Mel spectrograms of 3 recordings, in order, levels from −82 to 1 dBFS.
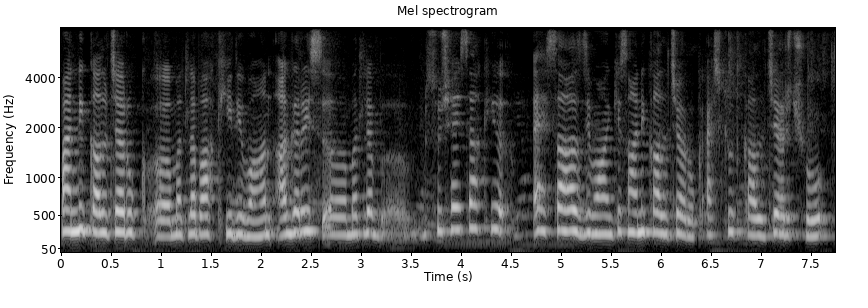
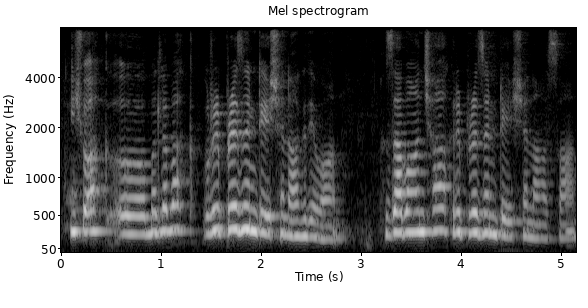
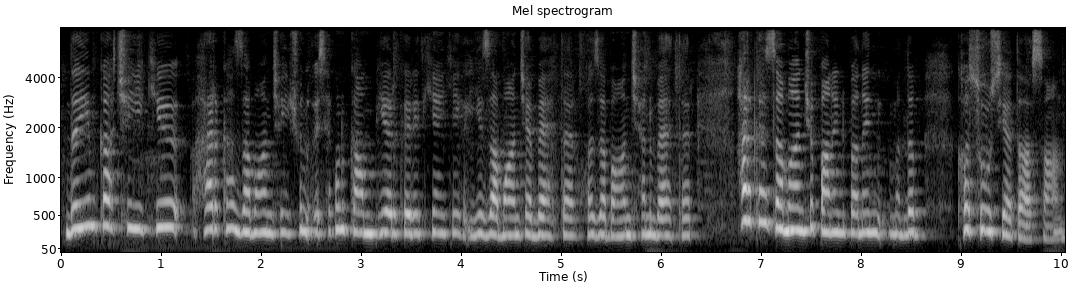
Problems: none marked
